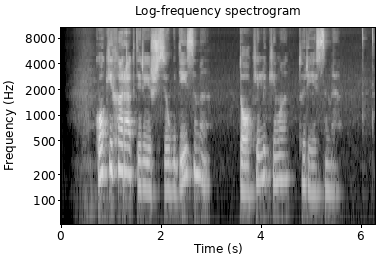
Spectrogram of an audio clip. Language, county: Lithuanian, Panevėžys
